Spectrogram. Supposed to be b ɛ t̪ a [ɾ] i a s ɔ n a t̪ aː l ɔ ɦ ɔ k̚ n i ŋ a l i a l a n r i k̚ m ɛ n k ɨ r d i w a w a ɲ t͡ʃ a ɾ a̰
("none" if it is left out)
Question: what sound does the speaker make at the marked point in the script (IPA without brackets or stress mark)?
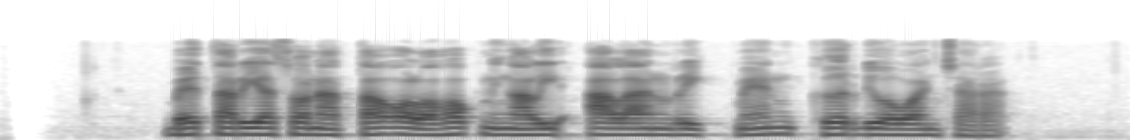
ɾ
